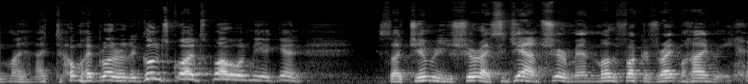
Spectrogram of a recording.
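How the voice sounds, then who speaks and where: A man's fairly high-pitched voice with lively intonation at a moderate pace. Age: 60s. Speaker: vlogger. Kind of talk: casual monologue rant. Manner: halting.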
